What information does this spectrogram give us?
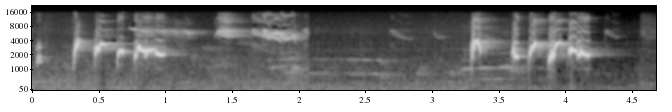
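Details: Red-whiskered bulbul performing contest song: two bursts of rapid, loud, rich whistled notes falling and rising, separated by thin higher slurred notes and a brief pause, background otherwise quiet.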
